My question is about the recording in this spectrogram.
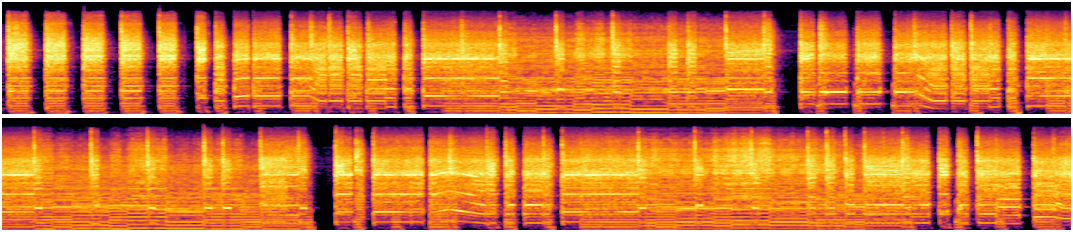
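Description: Music played on a dozen machines plus a portable sewing machine, performing a pop song. Buzzing, stepping mechanical tones carry the melody over rhythmic motor whirring, with frequent short gaps between phrases.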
